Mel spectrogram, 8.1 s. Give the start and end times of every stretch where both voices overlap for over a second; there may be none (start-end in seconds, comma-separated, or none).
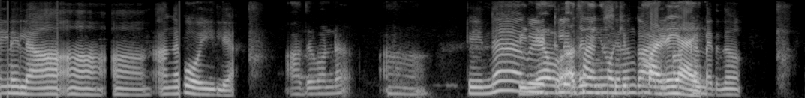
5.7-7.0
